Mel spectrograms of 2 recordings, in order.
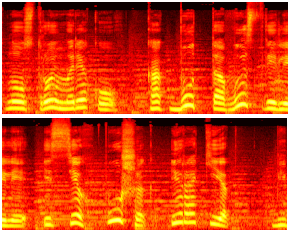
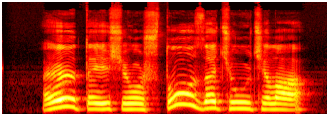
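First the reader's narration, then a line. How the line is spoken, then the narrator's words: Stern question. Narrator (Russian): строго спросил мудрый адмирал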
